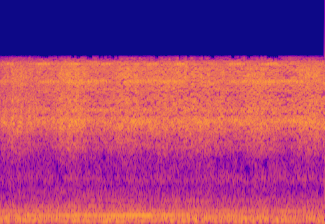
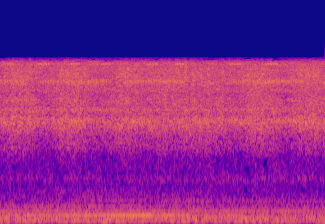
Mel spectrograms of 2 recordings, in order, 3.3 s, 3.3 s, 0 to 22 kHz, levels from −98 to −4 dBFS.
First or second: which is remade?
first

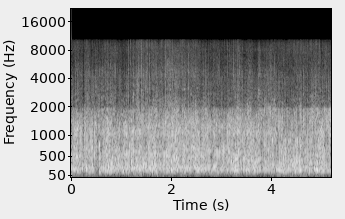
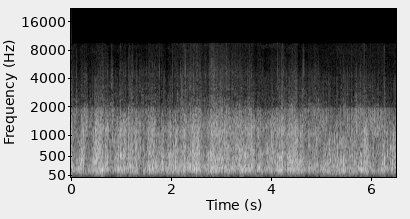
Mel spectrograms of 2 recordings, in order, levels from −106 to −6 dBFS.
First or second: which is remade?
first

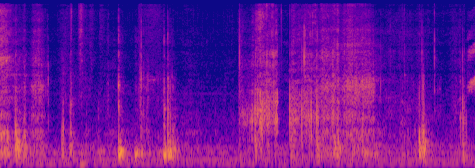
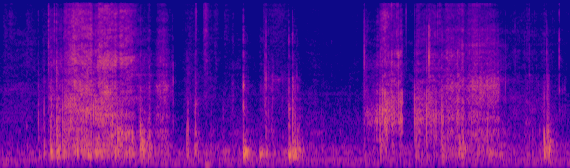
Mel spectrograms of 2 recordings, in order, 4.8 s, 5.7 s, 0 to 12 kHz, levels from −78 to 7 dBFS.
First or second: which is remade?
second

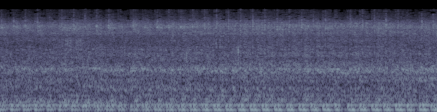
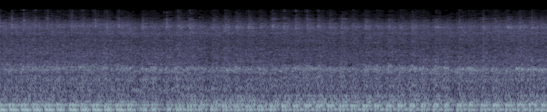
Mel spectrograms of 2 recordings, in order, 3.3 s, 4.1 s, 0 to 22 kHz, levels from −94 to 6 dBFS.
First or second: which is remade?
second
